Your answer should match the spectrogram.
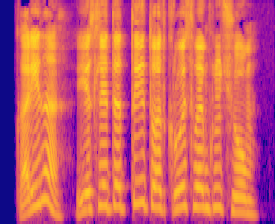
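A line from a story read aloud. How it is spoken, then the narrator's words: Shouted. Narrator (Russian): крикнул Ваня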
